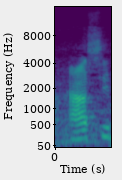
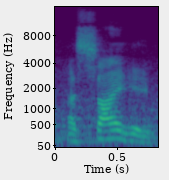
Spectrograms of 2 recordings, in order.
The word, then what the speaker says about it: acai: The is that Aki berry? How do you pronounce that? Acai berry.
